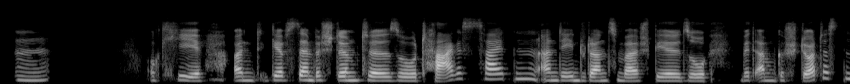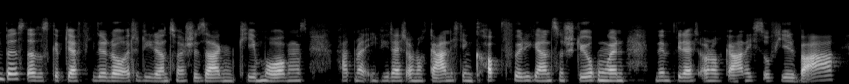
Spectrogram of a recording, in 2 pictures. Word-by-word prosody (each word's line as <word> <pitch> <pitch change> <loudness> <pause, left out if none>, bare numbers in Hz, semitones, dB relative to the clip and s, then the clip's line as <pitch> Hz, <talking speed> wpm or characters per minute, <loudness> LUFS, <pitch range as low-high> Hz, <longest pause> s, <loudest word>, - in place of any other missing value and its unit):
Mhm. 195 0 -9 1.0
Okay, 170 -5 -3 0.3
und 180 -2 -2
gibt's 195 -1 0
denn 200 -2 +4
bestimmte, 185 -2 +2
so, 170 -1 -1
Tageszeiten, 250 - +2
an 185 0 0
denen 185 0 -3
du 175 - -9
dann 175 0 +3
zum 185 - -7
Beispiel 165 +1 +1
so 160 -1 -1 0.3
mit 185 0 -7
am 175 0 -1
gestörtesten 265 - -1
bist? 250 -2 +1
Also, 180 -1 +3
es 170 - -11
gibt 185 - -8
ja 170 0 +6
viele 175 +1 -5
Leute, 170 +2 +1
die 170 -1 -11
dann 155 0 -1
zum 165 - -5
Beispiel 165 -1 -6
sagen: 160 +1 +3
„Okay, 170 -1 -7
morgens 175 +1 +1 0.3
hat 175 0 -7
man 170 -1 -2
eben 170 - -15
vielleicht 170 -1 -2
auch 165 - -1
noch 165 0 -8
gar 155 +1 +6
nicht 175 - -13
den 170 -1 -8
Kopf 180 0 +1
für 180 - -2
die 180 - -6
ganzen 170 +1 0
Störungen, 175 0 +1 0.3
nimmt 180 -1 -6
vielleicht 165 -1 +1
auch 170 - +1
noch 170 0 -2
gar 145 +2 +4
nicht 175 0 -9
so 160 - -8
viel 160 -1 -8
wahr, 205 +3 +5
175 Hz, 195 wpm, -24 LUFS, 165-185 Hz, 1.0 s, ja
